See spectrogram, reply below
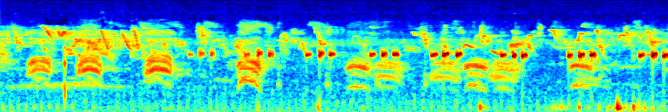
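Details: Female quail calling: paired clipped high notes repeated in quick couplets through the second half, over busy chattering and harsh notes from other birds.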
